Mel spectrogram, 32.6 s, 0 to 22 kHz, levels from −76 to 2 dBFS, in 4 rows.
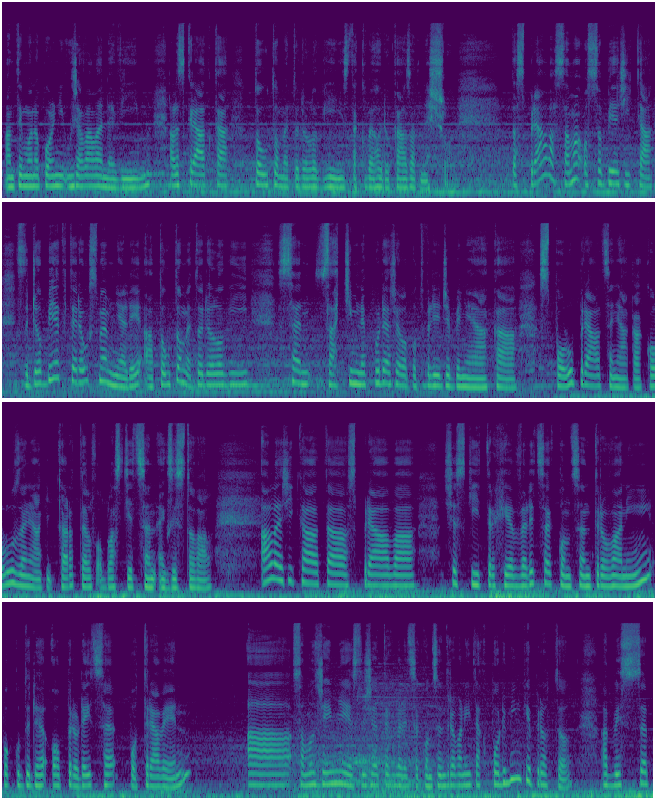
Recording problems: traffic noise; noticeable; throughout; 10 dB below the speech

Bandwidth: 14.5 kHz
